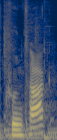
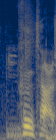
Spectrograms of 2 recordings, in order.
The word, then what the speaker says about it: Countach: I needed to be coached on how to pronounce Lamborghini. It's Countach? Countach. Countach, sorry.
